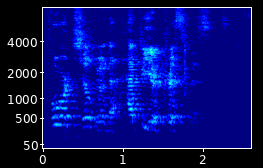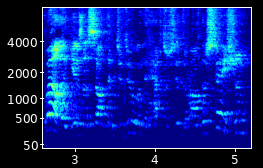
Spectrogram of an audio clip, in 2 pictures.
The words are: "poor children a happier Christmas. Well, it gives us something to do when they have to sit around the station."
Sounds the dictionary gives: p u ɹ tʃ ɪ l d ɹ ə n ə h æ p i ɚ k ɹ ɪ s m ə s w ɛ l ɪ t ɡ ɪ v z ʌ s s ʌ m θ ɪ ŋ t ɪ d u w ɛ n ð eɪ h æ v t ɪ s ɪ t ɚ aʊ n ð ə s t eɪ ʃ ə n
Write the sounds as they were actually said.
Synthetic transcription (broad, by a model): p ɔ ɹ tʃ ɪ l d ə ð ə h æ p i ɚ k ɹ ɪ s m ə s w ɛ l ɪ t ɡ ɪ v z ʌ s s ʌ m θ ɪ ŋ t ɪ d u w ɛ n ð eɪ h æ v t ɪ s ɪ t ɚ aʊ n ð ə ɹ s eɪ ʃ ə n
